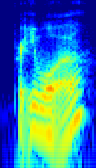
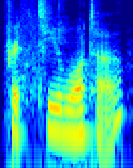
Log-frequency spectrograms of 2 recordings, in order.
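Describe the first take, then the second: First: Broad British "Pretty water" with both Ts as glottal stops; British pre'y wo'uh, rising at the end. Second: "Pretty water" slow and softer, both Ts clearly sounded; slow, careful "Pretty water" with crisp Ts. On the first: Pretend. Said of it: "in the most British way I could". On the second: Shown as a demonstration. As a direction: enunciate the Ts in "Pretty water", taking your time. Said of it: "I go out of my way to not say".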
